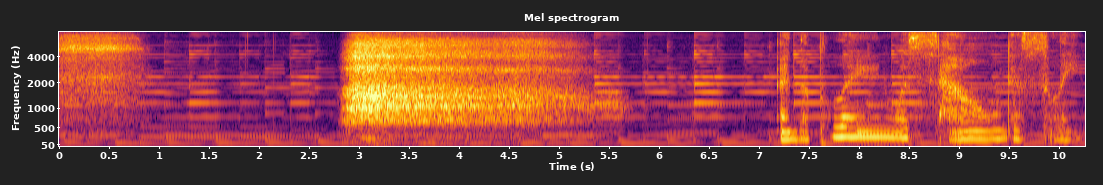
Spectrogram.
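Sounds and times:
deep breath in and out: 0.0 - 0.9, 2.8 - 5.7
speech: 7.2 - 10.2.

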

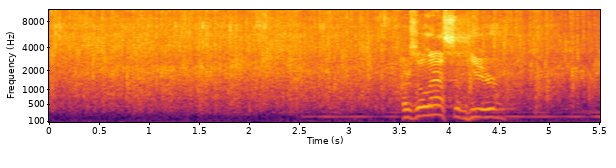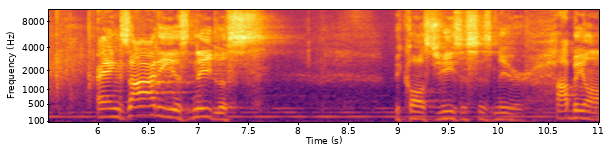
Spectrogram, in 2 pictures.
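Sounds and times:
audience clapping: 0.0 - 7.2
speech: 3.5 - 4.7, 6.0 - 7.7, 9.0 - 11.0.

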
